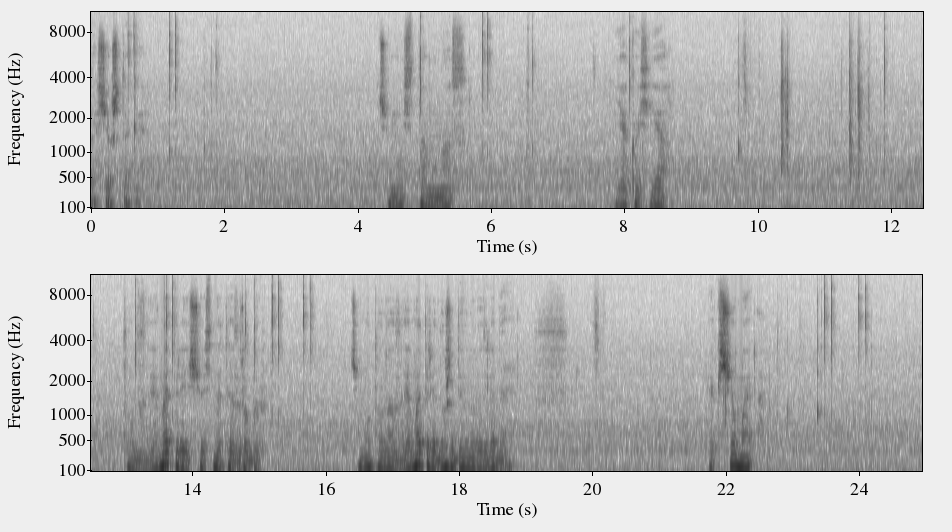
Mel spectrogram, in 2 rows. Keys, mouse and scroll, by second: 0.6 click, 1.3 click, 2.0-5.0 middle drag, 5.9 click, 6.6-9.9 middle drag, 10.4 ., 12.0-13.7 middle drag, 13.7 click, 14.8 middle click, 15.2 click, 15.7 click, 23.5 click, 24.1 click.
